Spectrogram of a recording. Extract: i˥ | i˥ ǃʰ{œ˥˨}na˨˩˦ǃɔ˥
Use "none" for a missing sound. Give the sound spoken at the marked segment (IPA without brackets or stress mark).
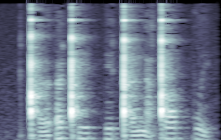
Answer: œ˨˦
